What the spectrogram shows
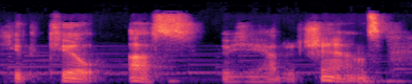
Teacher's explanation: The importance is on us.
